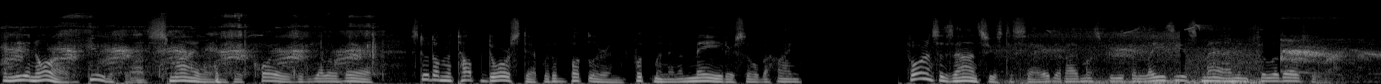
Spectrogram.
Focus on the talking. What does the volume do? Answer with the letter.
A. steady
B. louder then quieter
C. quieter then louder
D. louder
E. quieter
A.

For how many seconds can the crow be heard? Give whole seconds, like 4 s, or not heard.
8 s.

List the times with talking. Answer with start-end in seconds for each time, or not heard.
0.0-8.1, 9.1-13.4.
